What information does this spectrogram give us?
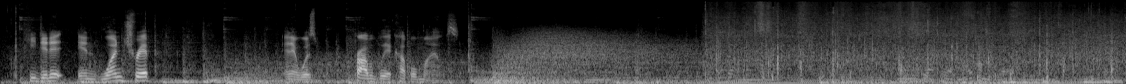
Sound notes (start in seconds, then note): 5.1 exciting music; 7.0 water hissing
